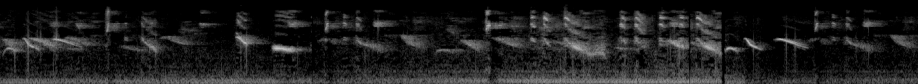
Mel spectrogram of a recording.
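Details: Green-winged saltator used as a tutor ('professor') to warm up a trinca-ferro. It delivers a long run of strong slurred whistles in tight clusters, then a denser stretch of rapid, overlapping notes before closing with a few phrases.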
